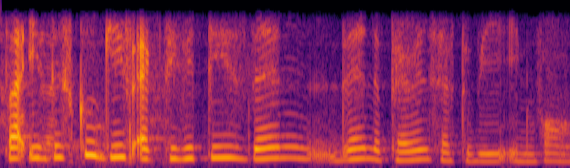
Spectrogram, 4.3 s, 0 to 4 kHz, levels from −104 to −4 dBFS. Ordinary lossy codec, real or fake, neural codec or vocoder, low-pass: none; real; none; 3.6 kHz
